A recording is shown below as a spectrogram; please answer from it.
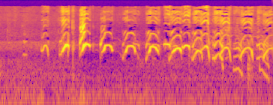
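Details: Twenty-four-day-old puppies whine in a rapid run of high, arched squeaks, each rising then falling, tumbling closer together toward the end, with a few faint lower squeals underneath and no other sounds.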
